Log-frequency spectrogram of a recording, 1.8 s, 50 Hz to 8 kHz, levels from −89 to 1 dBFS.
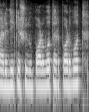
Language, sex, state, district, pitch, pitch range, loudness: Bengali, male, West Bengal, Jalpaiguri, 170 Hz, 160-170 Hz, -13 LUFS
